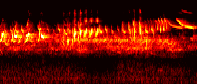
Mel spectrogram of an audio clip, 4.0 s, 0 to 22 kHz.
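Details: Birdsong at dawn in a city park in Rheine, early morning in May 2011, four-track recording mixed to stereo: dense overlapping chirps, trills and whistled phrases from several birds, fast rapid notes and a high rising whistle near the end.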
